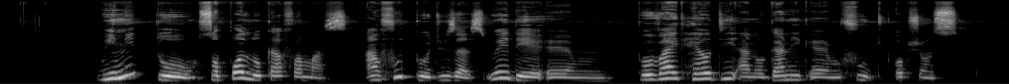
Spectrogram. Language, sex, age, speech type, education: Nigerian Pidgin, female, 15-29, spontaneous, tertiary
